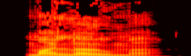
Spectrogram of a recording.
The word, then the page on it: myeloma: British English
